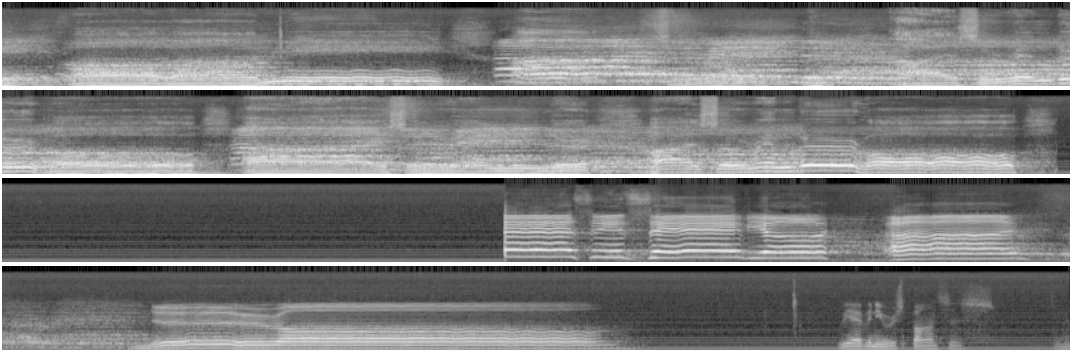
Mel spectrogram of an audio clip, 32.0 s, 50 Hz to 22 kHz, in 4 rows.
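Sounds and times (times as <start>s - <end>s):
people singing a hymn: 0.0s - 16.0s, 19.8s - 28.7s
steady electrical hum: 0.0s - 32.0s
faint click: 29.8s - 30.2s.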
